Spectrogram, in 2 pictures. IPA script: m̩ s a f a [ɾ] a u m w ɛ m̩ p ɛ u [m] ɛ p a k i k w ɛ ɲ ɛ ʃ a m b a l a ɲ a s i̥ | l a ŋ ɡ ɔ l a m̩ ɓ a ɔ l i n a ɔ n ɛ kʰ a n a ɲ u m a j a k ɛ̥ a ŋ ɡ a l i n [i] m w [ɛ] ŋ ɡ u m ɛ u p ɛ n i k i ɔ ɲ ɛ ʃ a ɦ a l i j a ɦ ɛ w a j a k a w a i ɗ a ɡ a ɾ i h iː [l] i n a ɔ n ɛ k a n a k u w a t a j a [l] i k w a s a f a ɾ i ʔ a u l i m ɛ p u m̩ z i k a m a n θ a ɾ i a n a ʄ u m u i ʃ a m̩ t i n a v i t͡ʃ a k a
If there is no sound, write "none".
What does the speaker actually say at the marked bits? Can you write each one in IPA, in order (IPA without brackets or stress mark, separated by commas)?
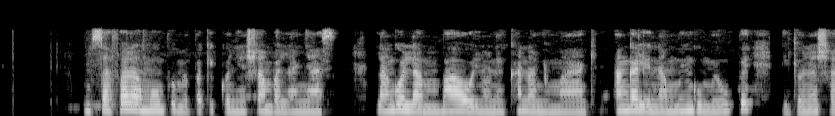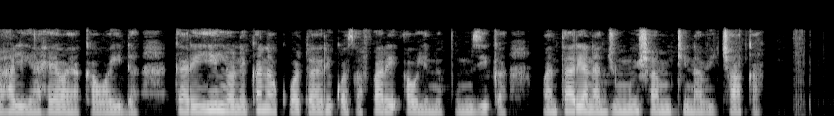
ɾ, m, a, i, l, ɾ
